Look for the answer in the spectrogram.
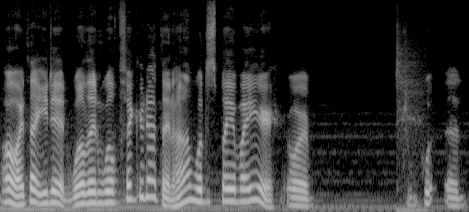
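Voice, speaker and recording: A man's voice: sits high, big pitch swings, a little fast. A man playing a tabletop game, chatting casually in a jokey, playful way.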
